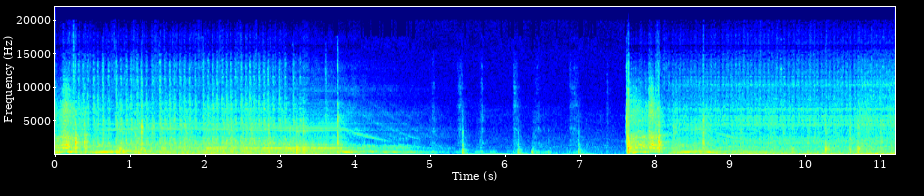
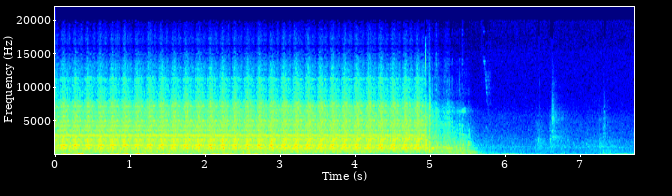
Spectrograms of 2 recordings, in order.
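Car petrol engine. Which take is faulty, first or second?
second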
